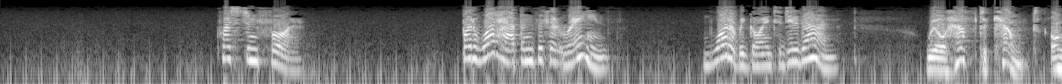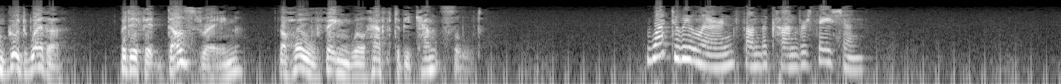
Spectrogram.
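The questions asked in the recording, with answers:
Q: What do we learn from the conversation?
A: The event will be cancelled if it rains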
